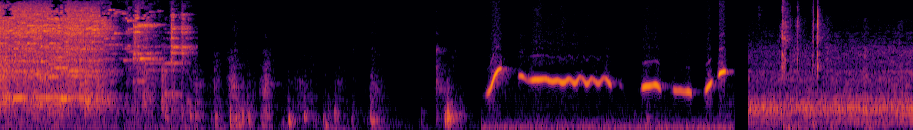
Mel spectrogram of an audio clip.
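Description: A loud, noisy burst fades over the first two seconds, followed by a few light clicks. Then a golden retriever puppy whines for about two seconds: one high, wavering whine that rises at its start and again at its end.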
